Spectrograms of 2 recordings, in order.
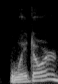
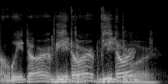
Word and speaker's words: Widor: embarrassed, but I think the composer's name is pronounced Widor, maybe? Vidor. W-I-D-O-R, Vidor.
